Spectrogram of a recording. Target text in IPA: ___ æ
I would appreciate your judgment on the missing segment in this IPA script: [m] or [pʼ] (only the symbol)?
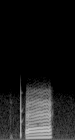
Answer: pʼ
